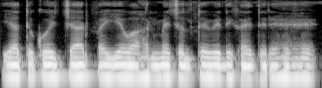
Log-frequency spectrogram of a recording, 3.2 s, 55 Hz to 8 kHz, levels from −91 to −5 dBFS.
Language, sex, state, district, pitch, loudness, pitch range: Hindi, male, Jharkhand, Deoghar, 100 Hz, -15 LUFS, 100-105 Hz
